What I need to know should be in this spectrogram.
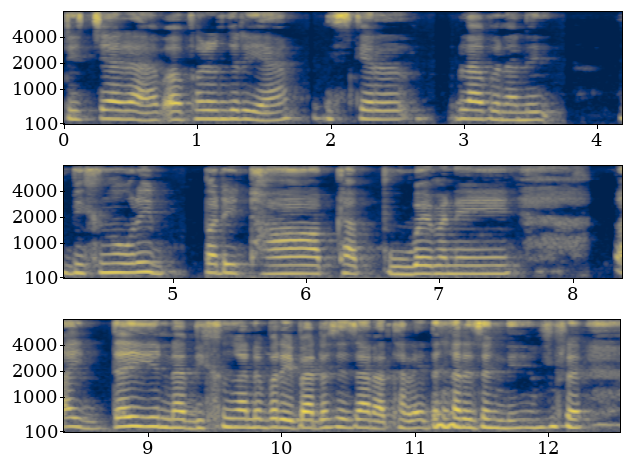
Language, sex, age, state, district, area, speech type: Bodo, female, 18-30, Assam, Kokrajhar, rural, spontaneous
